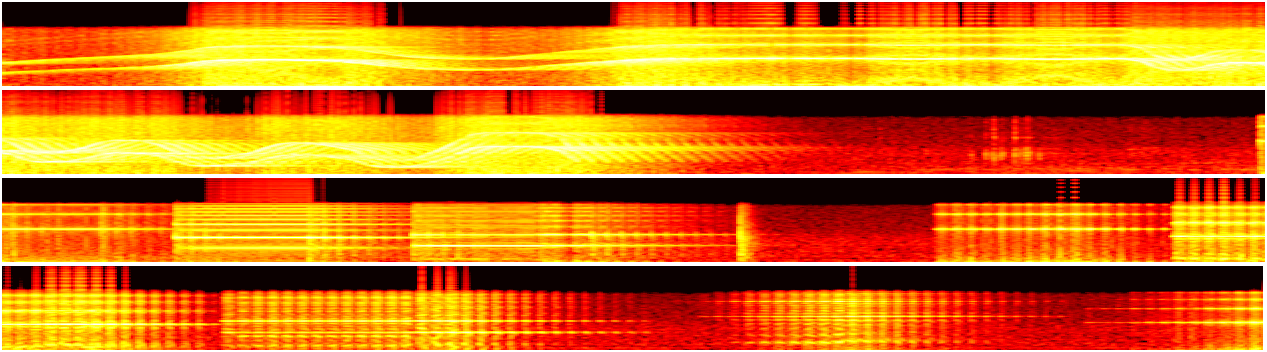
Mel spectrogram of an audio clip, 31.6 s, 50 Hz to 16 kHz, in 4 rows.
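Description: Thereminator theremin app on an iPhone 3G playing an electronic theremin-style tone that swoops up and down in pitch, wobbling quickly for a few seconds, for about twelve seconds. After a short pause comes a series of separate held notes at different pitches and in several different tones.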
